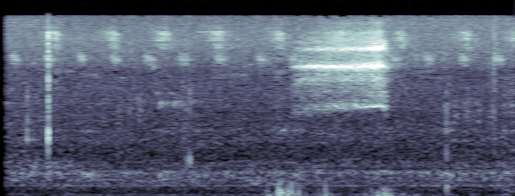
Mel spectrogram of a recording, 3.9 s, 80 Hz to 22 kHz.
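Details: A young little owl (Athene noctua) at Sinemorets, Bulgaria, in June 2023 gives a brief harsh, wheezy hiss lasting about half a second, with low thumps and handling noise around it.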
